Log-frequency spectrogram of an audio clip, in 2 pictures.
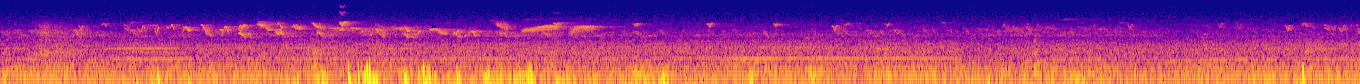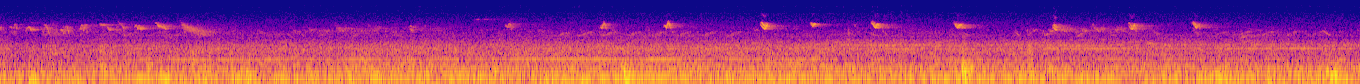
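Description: Forest ambience: birds chirping in quick high twittering runs, busiest about two to six seconds in, around fifteen seconds, and again in the last third, over a faint steady hum. A few low thumps come about three to five seconds in.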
